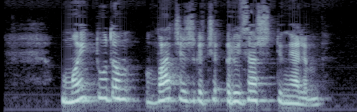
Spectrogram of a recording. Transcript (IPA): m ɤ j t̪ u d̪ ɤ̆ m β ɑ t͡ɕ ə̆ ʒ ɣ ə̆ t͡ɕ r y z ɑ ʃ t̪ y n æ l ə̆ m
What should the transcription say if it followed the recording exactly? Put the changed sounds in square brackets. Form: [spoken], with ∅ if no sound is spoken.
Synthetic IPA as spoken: m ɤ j t̪ u d̪ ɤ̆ m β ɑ t͡ɕ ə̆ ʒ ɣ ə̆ t͡ɕ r y z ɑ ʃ t̪ y [ŋ] æ l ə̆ m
